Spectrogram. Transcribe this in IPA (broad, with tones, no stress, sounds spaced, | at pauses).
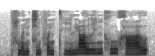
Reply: s w ə˨˩ n t͡ɕ i˦ n f ə˧˥ n t̪ʰ i˨˩ l j ɑ˥ ʊ̯ l i˥ ŋ x u˥ x ɑ˧˥ ʊ̯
